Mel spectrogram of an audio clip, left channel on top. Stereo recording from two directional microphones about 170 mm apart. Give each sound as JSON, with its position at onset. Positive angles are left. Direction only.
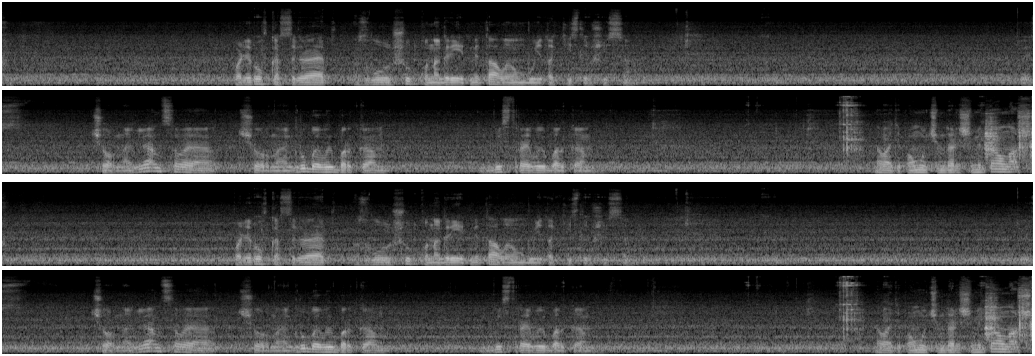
{"t": 2.3, "sound": "speech", "side_deg": 10}
{"t": 11.2, "sound": "speech", "side_deg": 15}
{"t": 15.2, "sound": "speech", "side_deg": 15}
{"t": 19.0, "sound": "speech", "side_deg": 10}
